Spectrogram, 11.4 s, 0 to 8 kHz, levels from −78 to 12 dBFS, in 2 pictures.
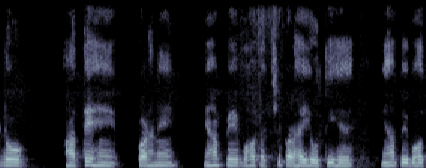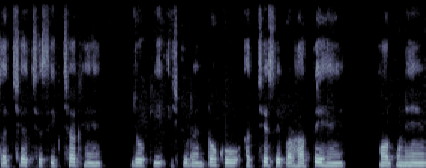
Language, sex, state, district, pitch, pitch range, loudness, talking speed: Hindi, male, Bihar, Lakhisarai, 145 Hz, 140-145 Hz, -19 LUFS, 150 wpm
